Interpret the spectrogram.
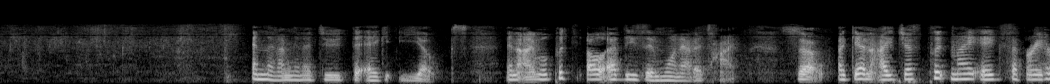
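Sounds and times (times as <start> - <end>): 
hands rinsed under running water: 0.0 - 2.5
speech: 2.2 - 10.4.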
